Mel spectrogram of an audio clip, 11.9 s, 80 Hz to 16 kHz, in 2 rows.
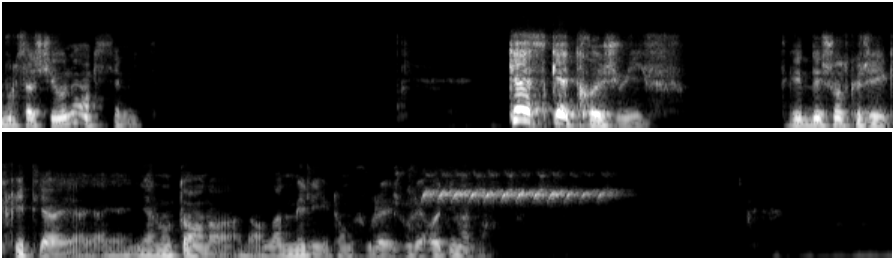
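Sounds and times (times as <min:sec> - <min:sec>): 
speech: 0:00.0 - 0:01.1, 0:03.4 - 0:04.5, 0:05.2 - 0:09.4
faint chirp: 0:08.6 - 0:10.1
bird-song clock chiming with a whistled note: 0:08.7 - 0:09.9.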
